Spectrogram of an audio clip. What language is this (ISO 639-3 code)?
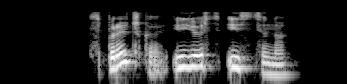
bel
